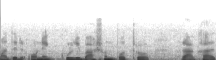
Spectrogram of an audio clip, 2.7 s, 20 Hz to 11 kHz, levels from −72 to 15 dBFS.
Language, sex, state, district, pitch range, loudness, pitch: Bengali, female, Tripura, West Tripura, 215-235 Hz, -13 LUFS, 225 Hz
